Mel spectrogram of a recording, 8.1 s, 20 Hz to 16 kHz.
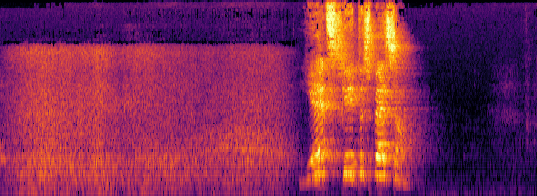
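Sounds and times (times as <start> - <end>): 
waves rushing over open water: 0.0 - 4.5
wind over open water: 0.0 - 4.5
speech: 4.6 - 6.2.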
